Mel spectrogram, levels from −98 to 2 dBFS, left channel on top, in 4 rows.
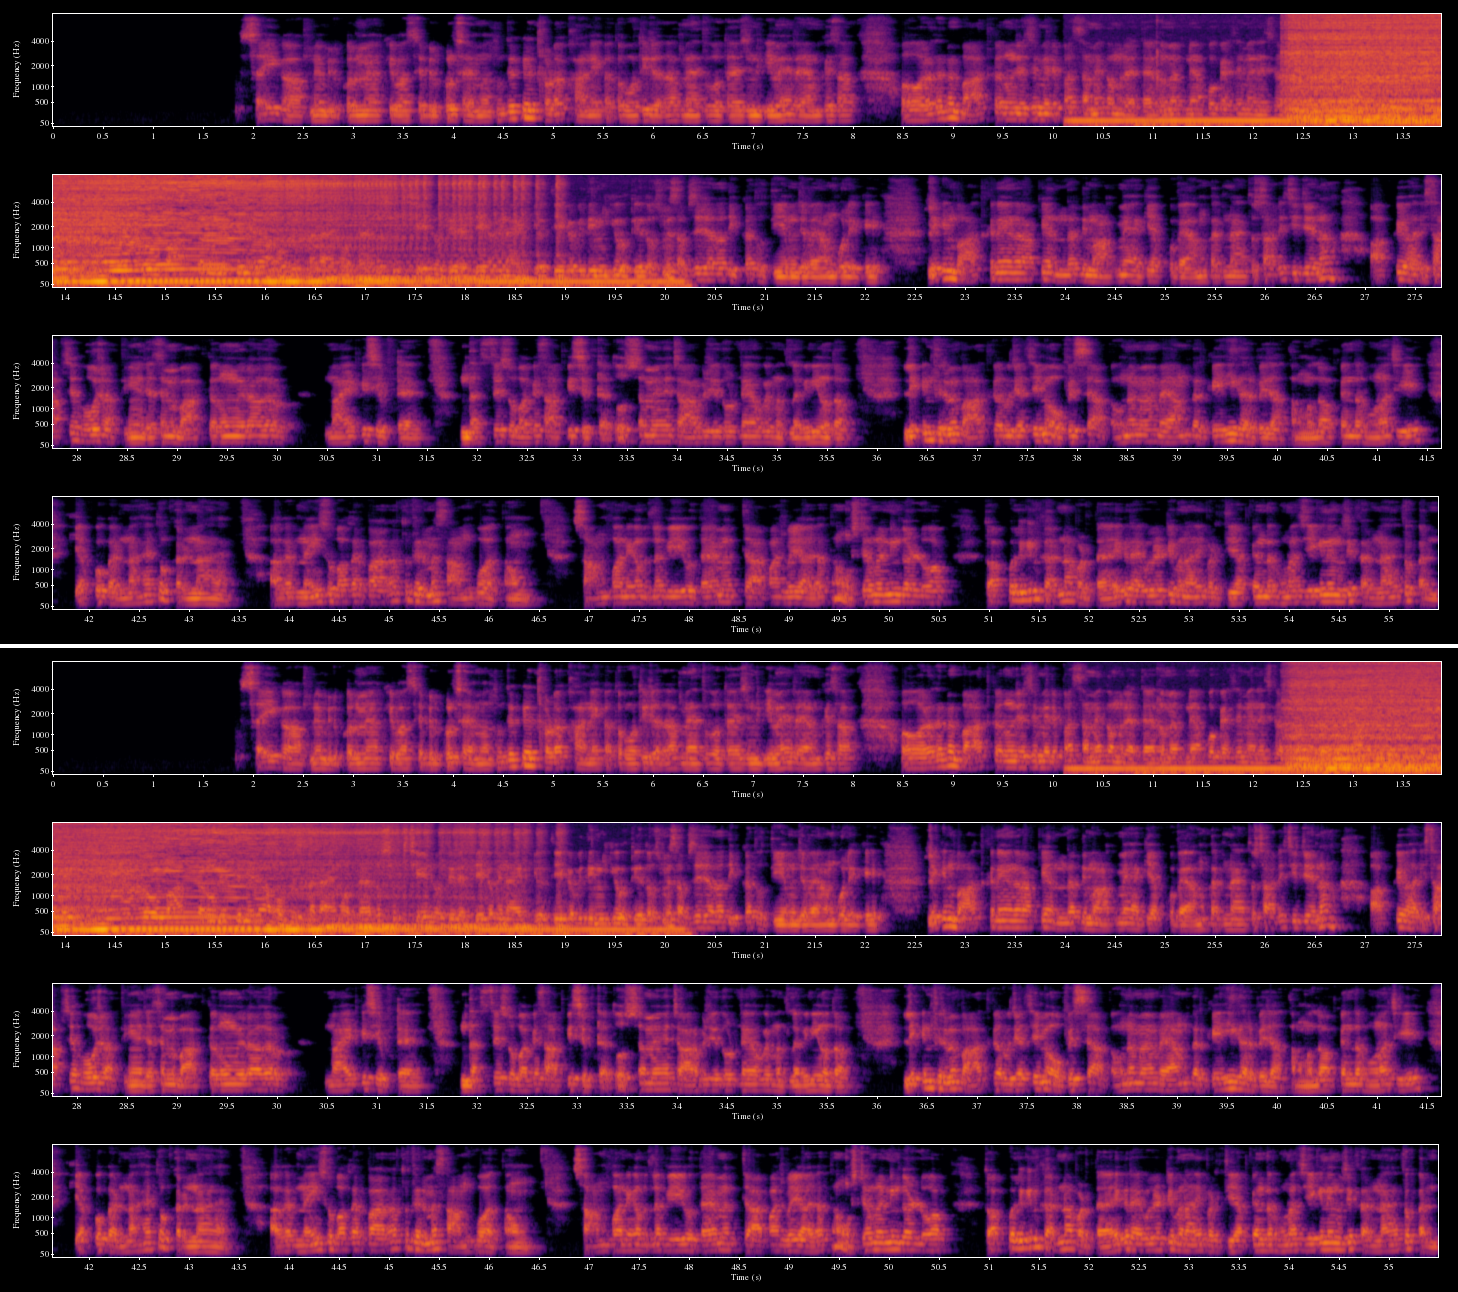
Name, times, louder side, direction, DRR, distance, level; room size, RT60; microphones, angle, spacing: voice 1, 1.9-30.1 30.5-55.4, right 2 dB, 15° right, -2 dB, 3.6 m, -35 dB
sound 1, 10.1-20.2, left 2 dB, 70° left, 4.2 m, -25 dB
9.9 x 7.2 x 3.1 m, 0.24 s
head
